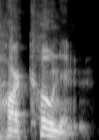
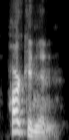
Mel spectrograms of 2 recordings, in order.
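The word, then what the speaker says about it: Harkonnen: and he actually says in that narration the Haronan. Why did he say it like that when he himself said the name is pronounced Harkinin which is how they said it in the in the miniseries.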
